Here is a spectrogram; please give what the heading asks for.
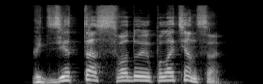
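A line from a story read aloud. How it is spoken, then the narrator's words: Shouting. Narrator (Russian): прокричала Азалия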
